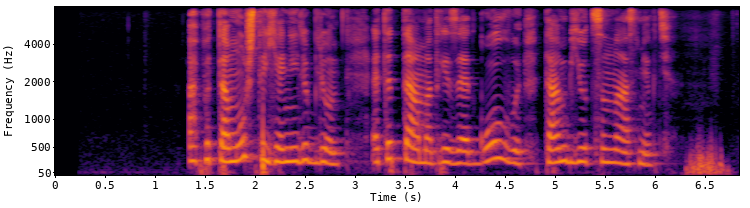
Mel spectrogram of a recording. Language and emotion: Russian, neutral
